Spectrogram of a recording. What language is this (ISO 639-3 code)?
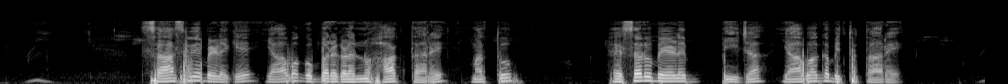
kan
